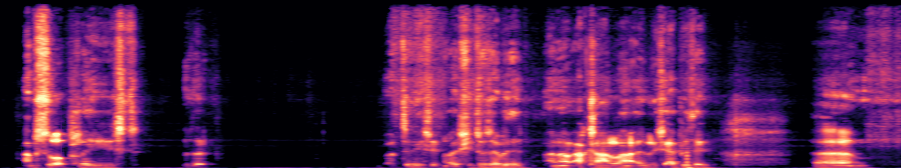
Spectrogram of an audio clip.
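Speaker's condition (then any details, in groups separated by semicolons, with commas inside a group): Myasthenia gravis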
